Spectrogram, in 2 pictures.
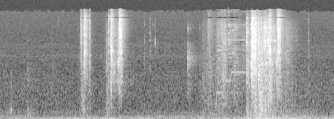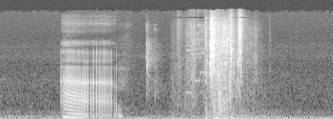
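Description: Items are picked up with short clicks.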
